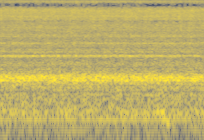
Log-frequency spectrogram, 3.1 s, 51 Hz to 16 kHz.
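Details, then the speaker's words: LG front-load washer after water valve replacement for IE code, diagnostic fill test on apparently the main water valve: steady clean rushing hiss, no chatter; pressure reading drops 261 to 240 as water enters; valve filling normally. "you can see the numbers was that 261 now it's at 240 so we know the pressure switch the water's coming in the numbers go down"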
